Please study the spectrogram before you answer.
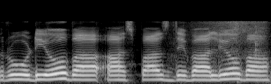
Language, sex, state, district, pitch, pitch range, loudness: Hindi, female, Bihar, Darbhanga, 215 Hz, 210-225 Hz, -13 LUFS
